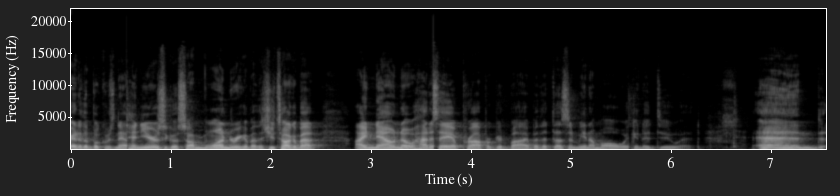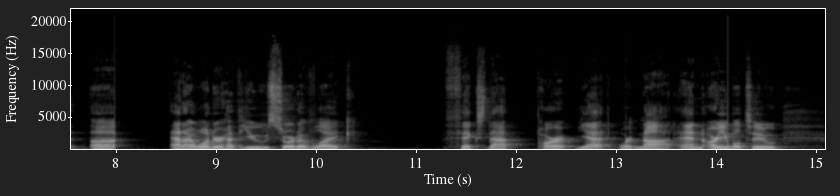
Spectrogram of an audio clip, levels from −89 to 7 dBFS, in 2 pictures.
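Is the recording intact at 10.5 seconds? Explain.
Yes, at 10.5 seconds the speech plays through intact, with no dropout, click, distortion or other fault to be heard at that moment.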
